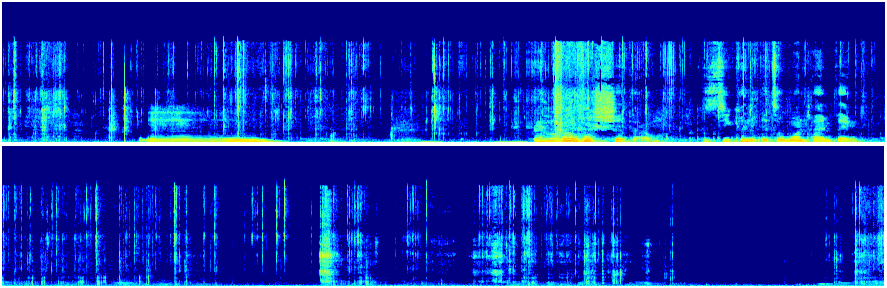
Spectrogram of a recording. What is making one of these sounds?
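Plastic wrappers crinkle and rustle in a young girl's hands.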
